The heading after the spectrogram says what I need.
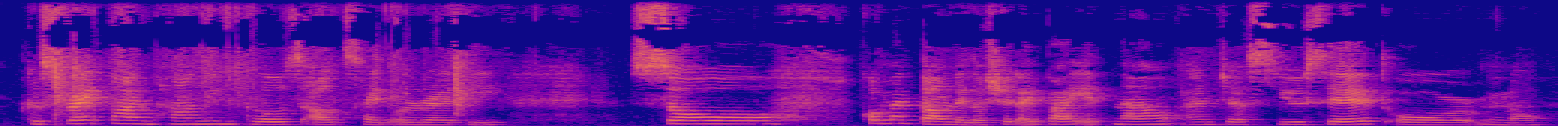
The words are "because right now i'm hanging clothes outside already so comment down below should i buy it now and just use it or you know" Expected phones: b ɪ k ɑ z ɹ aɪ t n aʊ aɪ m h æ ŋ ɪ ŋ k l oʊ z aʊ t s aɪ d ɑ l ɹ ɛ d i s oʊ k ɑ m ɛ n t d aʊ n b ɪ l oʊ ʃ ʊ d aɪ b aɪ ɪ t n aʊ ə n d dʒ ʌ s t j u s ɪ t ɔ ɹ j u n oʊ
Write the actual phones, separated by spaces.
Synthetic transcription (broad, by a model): k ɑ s ɹ aɪ t n aʊ aɪ m h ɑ ŋ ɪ ŋ k l oʊ s aʊ t s aɪ d ɑ l ɹ ɛ d i s oʊ k ɑ m ɛ n t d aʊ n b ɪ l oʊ ʃ ʊ d aɪ b aɪ ɪ t n aʊ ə n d dʒ ʌ s t j u s ɪ t ɔ ɹ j n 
